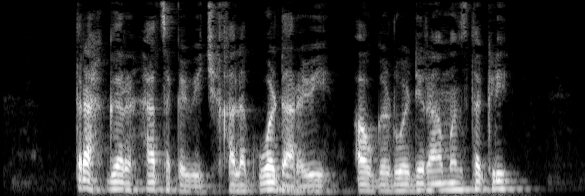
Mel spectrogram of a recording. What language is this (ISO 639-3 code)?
pus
